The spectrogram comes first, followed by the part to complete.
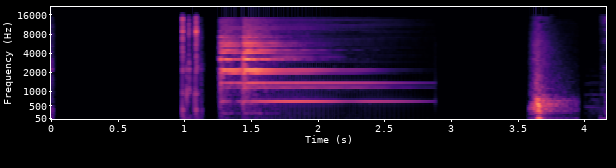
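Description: Subscribe-button sound effect: two quick mouse clicks, then a bell ding that rings out for about a second and a half. A short dull whoosh follows near the end.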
